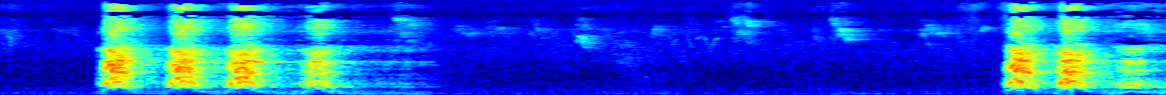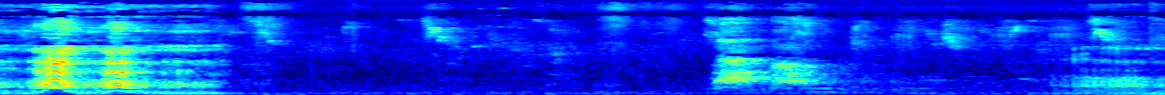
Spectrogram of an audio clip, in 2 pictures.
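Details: German Shepherd Walcott barking to his friend, extremely loud. Two bursts of four or five fast, forceful barks several seconds apart, then a shorter, softer bark near the end.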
